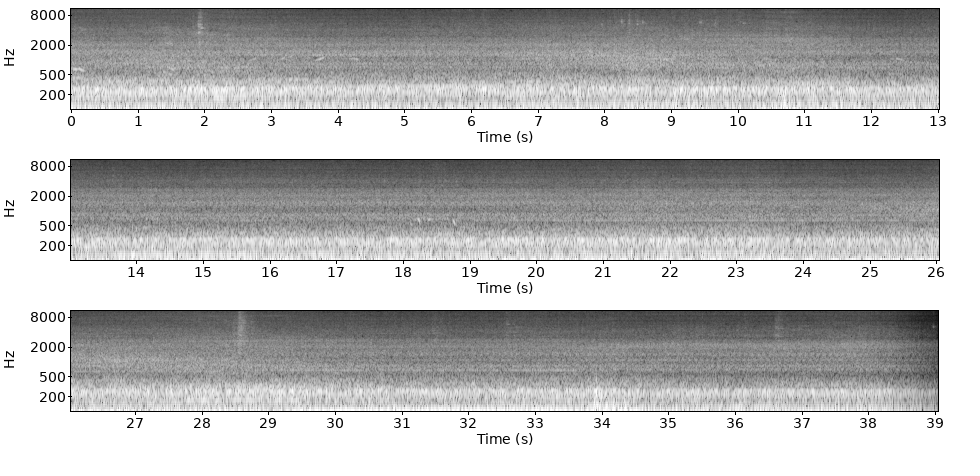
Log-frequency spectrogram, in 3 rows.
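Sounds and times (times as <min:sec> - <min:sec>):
heavy diesel engine rumbling: 0:00.0 - 0:39.0.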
